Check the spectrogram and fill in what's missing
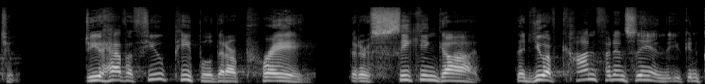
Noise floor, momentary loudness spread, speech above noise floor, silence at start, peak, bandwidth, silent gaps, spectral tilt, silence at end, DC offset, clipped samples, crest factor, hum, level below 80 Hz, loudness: under -90 dBFS; 12 LU; over 67 dB; 0 s; -6 dBFS; 15.5 kHz; 0.25-0.82 s, 3.17-3.48 s, 4.83-5.13 s; -3.5 dB/octave; 0.05 s; under 0.1%; under 0.1%; 18 dB; none; -78 dBFS; -23 LUFS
